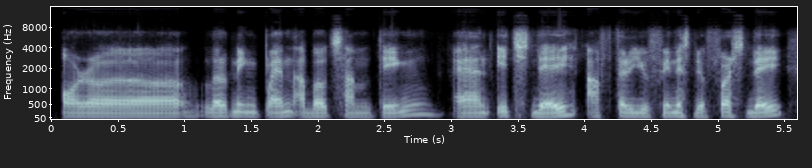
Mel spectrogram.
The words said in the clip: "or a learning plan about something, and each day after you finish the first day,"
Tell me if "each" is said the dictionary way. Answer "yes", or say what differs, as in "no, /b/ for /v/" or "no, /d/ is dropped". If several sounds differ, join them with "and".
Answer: yes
